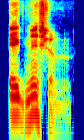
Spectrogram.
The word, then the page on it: ignition: British English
